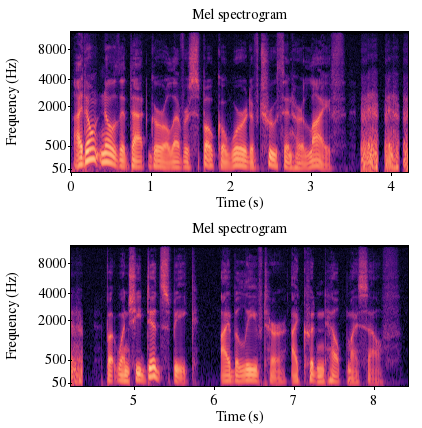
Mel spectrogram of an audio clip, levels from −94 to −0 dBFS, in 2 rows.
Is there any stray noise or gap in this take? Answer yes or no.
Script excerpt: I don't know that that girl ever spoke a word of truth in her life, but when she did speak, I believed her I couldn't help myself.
yes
